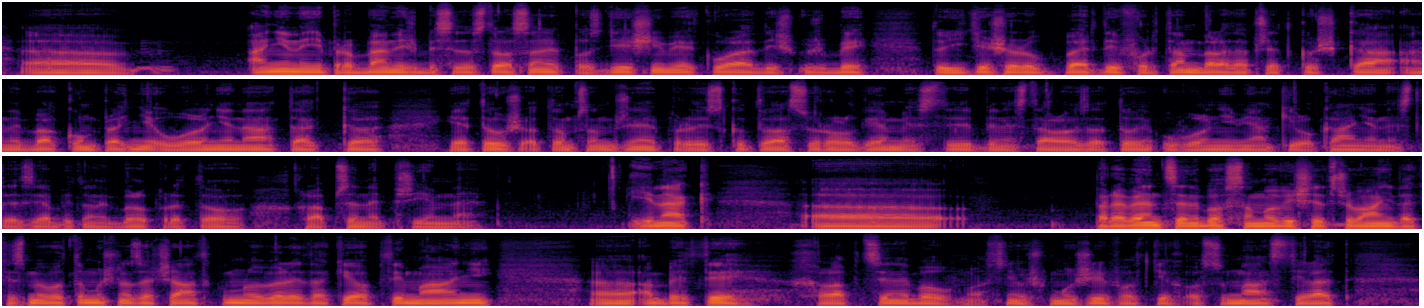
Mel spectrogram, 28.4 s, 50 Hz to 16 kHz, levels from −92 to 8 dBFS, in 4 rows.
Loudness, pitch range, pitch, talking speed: -36 LUFS, 75-85 Hz, 80 Hz, 180 wpm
